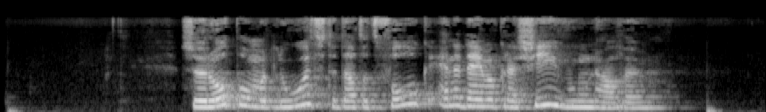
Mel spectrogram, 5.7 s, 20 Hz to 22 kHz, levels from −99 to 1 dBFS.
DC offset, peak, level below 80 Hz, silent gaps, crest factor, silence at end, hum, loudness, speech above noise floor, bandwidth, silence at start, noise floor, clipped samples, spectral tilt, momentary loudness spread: under 0.1%; -2 dBFS; -54 dBFS; none; 20 dB; 0.4 s; none; -20 LUFS; 47 dB; 11.5 kHz; 0.05 s; -68 dBFS; under 0.1%; -3 dB/octave; 10 LU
